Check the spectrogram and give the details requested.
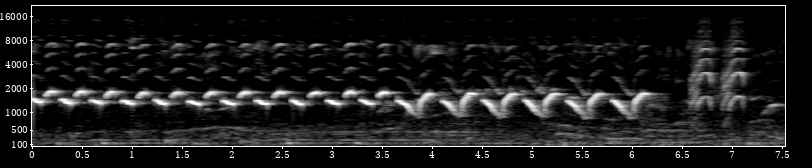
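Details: Chinese hwamei singing vigorously with murai phrases: a long run of rapid, evenly repeated short whistles, shifting into a series of loud U-shaped swooping notes, then a brief high burst.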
